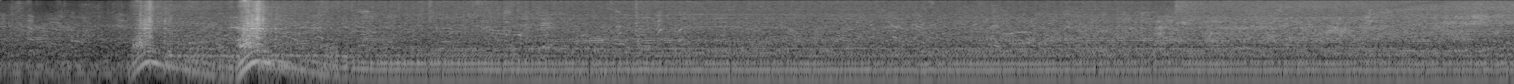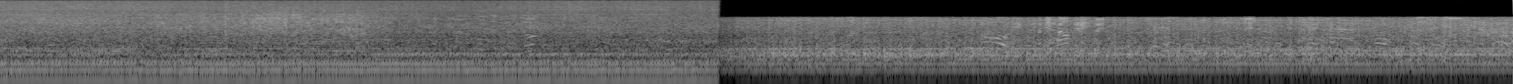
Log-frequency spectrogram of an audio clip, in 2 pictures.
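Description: Racing sidecar outfit's engine started, revved twice in quick succession about two seconds in, then idling steadily.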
